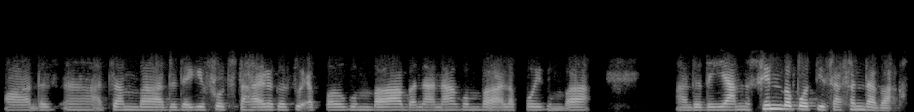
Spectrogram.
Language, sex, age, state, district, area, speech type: Manipuri, female, 45-60, Manipur, Tengnoupal, rural, conversation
